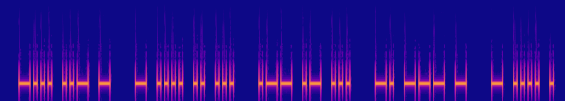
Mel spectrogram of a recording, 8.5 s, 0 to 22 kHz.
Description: Morse code, heard as a keyed tone, about 22 wpm, 700 Hz. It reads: BUT THIS WAS NOT THE
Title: Sentences from Top 700 Words 22wpm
